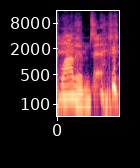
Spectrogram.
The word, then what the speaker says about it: Williams: No, say it correctly. It's Williams.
